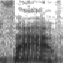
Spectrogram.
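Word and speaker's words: וו: And this Vav, it is pronounced as V.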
